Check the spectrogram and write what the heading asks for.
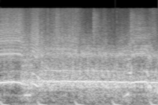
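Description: A man's long, loud shout held on one pitch for about two seconds, over stadium crowd noise and background music with a steady beat.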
